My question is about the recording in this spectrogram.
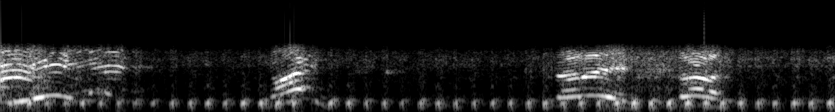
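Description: Dirt bike engine running steadily at low speed with a fast, even putter, the bike picking its way along a narrow trail. Voices call out briefly over it near the start, about a second and a half in, and again toward the end.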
